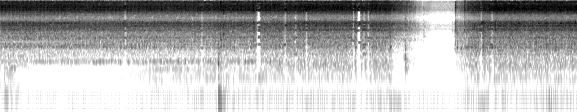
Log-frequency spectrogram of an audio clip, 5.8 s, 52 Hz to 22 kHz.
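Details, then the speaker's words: 1946 American Flyer #300 4-4-2 Atlantic locomotive, long unused, first test run: high steady motor whir with sharp isolated clicks; the reversing unit moves but won't advance, so the engine only runs one direction. "the reversing unit is not working um well that's not entirely true i heard it moving but now that it's it's operating i'm not getting it to advance"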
